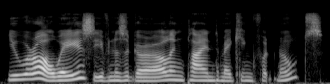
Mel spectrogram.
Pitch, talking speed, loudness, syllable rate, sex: 200 Hz, 200 wpm, -18 LUFS, 6.0 syllables/s, female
